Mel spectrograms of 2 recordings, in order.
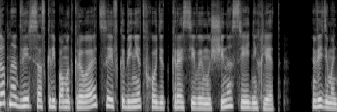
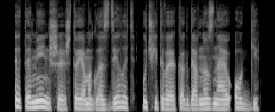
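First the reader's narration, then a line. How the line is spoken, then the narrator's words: Mother speaking quietly. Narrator (Russian): тихо говорит мама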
